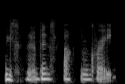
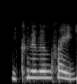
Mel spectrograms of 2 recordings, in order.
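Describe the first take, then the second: First: Said in the usual way. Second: "We could have been great" pitched higher, pushed a little harder, falling on have; emphatic repeat. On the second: Real, not acted. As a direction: lift the line higher and lean on have. Ranting at absent ex.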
